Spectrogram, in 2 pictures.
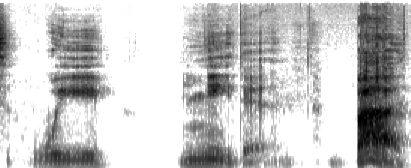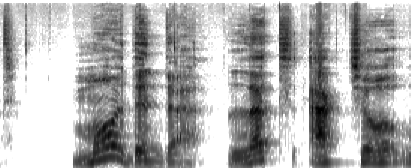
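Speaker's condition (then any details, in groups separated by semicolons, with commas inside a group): Cerebral palsy; affects speech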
